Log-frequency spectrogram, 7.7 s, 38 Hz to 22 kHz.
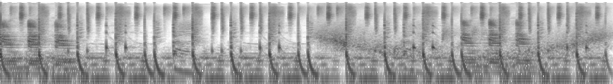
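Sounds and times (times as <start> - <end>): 
drum kit groove at 125 bpm: 0.0 - 7.6.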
